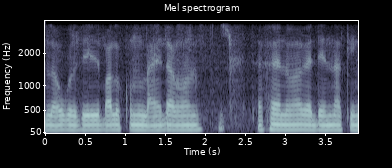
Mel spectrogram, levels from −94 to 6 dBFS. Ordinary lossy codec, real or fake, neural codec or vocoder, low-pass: none; fake; codec, 16 kHz in and 24 kHz out, 1 kbps, XY-Tokenizer; 3.6 kHz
